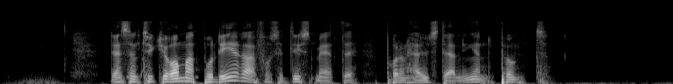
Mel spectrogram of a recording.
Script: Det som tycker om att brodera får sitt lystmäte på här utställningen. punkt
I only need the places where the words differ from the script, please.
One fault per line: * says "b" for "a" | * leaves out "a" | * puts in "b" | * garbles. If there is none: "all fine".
* says "Den" for "Det"
* puts in "den"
